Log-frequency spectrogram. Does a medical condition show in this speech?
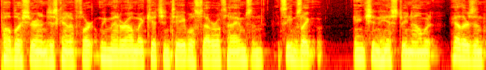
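Yes: Parkinson's disease; stutters and stammers.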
